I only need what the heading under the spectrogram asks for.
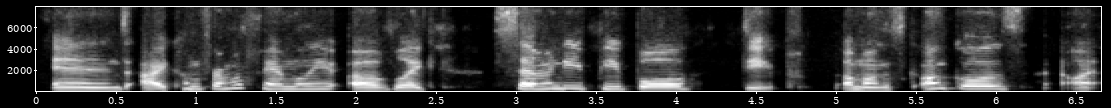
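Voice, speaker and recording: Heard in a dry recording, this woman's voice is fairly high-pitched and warm with vocal fry. She is in her thirties, from the Dominican Republic, and reflects as a guest psychologist in a podcast interview, frequently tacking on "right?" and "you know."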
